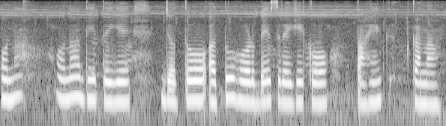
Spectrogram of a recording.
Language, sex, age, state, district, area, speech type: Santali, female, 18-30, Jharkhand, Seraikela Kharsawan, rural, spontaneous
